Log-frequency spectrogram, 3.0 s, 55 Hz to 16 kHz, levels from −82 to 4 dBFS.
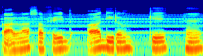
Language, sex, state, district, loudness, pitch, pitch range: Hindi, male, Chhattisgarh, Raipur, -18 LUFS, 120 Hz, 115-125 Hz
